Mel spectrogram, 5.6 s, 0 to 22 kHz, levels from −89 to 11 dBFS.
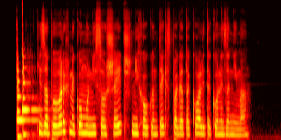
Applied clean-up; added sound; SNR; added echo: neural mask model RNNoise.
